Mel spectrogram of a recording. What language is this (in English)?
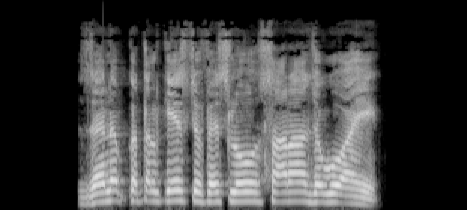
Sindhi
